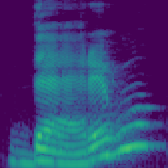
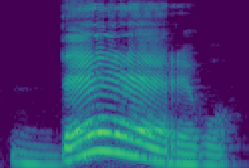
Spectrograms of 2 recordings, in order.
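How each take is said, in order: First: Said in the usual way. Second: Дерево slowly, the first Е louder and held; stress on Дерево. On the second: Shown as a demonstration. Teacher marking the stress for pupils, slow and stretched out. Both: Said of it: "Наголос падає на перший голосний Е".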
